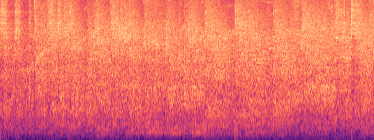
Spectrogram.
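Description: Radio-controlled stockcars racing, a steady noise of their motors and tyres on the track surface. Scattered knocks come from the cars hitting each other and the barrier.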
